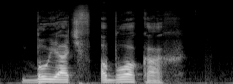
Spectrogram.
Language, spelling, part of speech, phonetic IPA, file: Polish, bujać w obłokach, phrase, [ˈbujäd͡ʑ v‿ɔbˈwɔkax], Pl-bujać w obłokach.ogg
